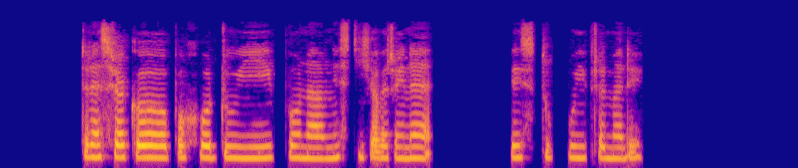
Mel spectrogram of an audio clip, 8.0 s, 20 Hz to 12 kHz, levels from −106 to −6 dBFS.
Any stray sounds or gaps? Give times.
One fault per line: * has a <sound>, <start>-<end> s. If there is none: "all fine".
all fine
